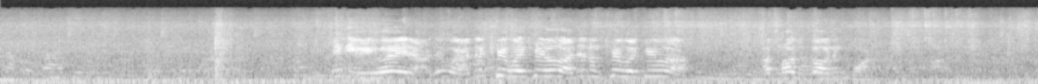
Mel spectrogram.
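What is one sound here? A plastic bag rustles as it is filled.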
